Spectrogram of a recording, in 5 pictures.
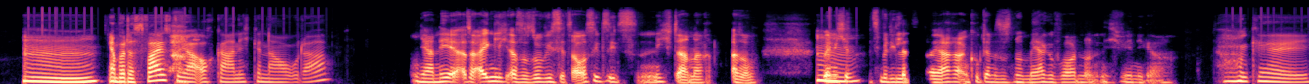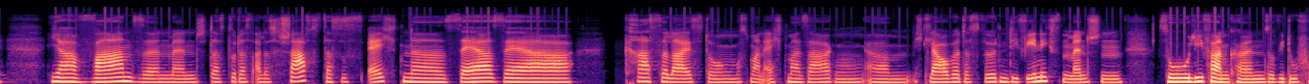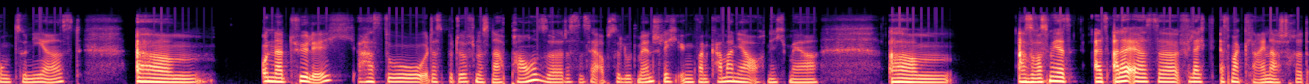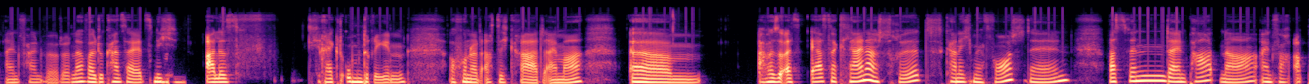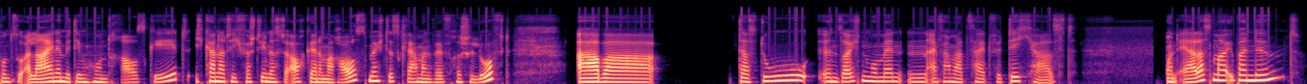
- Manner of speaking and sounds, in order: distorted speech; sigh; other background noise; laughing while speaking: "Okay"; static
- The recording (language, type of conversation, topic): German, advice, Wie kann ich Pausen so gestalten, dass sie mich wirklich erholen?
